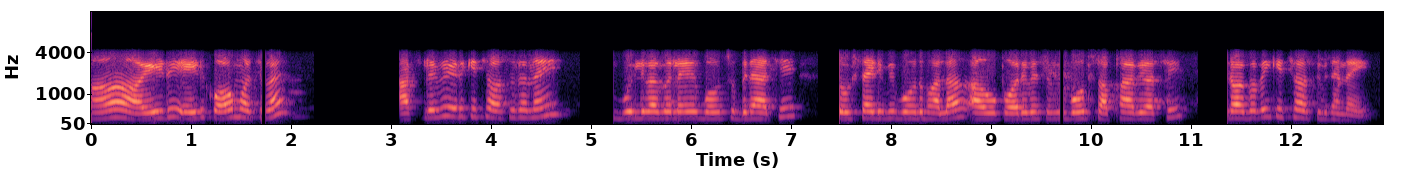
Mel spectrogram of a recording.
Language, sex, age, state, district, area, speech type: Odia, female, 18-30, Odisha, Ganjam, urban, conversation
